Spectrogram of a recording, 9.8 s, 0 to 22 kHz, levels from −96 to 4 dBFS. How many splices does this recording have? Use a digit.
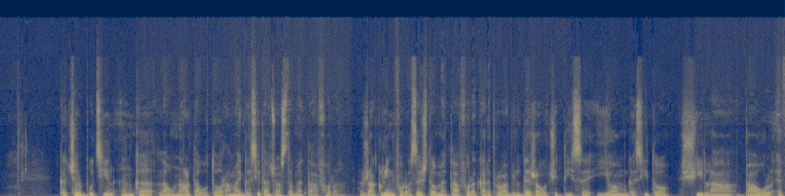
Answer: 2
